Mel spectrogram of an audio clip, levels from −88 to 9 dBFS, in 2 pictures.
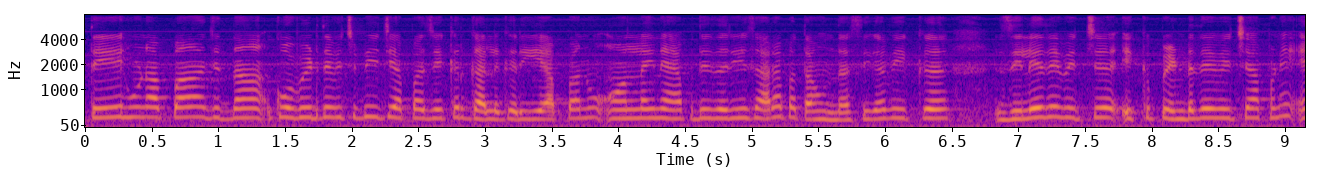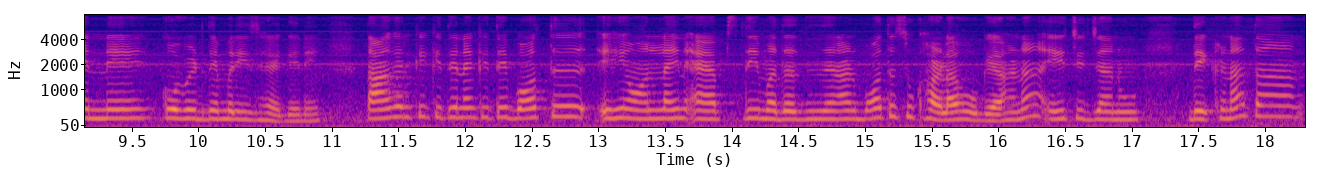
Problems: background sounds at intervals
